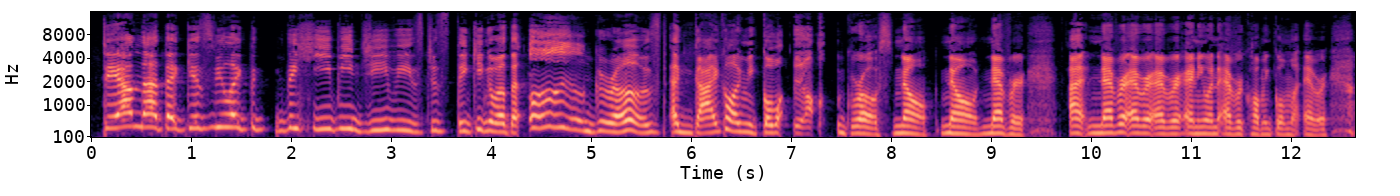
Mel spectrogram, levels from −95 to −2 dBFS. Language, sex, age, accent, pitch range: Korean, female, 20-39, American, 175-255 Hz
